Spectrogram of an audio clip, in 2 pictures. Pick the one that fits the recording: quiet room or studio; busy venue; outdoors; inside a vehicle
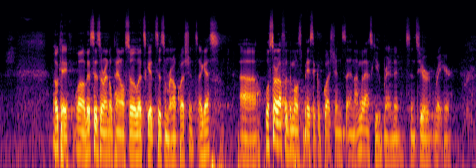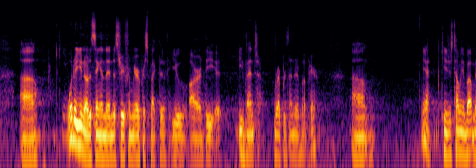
busy venue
